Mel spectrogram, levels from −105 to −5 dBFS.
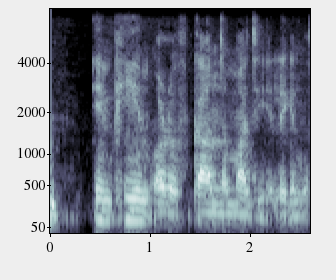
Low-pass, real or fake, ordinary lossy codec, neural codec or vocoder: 7.2 kHz; real; Opus, 64 kbps; none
